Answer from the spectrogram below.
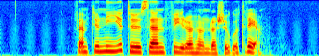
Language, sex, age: Swedish, female, 17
